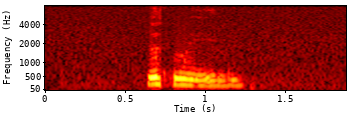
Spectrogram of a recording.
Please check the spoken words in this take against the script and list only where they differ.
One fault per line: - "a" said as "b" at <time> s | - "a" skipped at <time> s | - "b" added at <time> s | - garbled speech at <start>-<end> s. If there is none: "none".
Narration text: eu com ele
none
